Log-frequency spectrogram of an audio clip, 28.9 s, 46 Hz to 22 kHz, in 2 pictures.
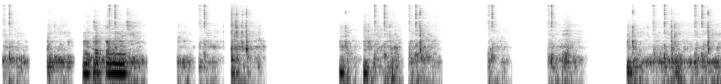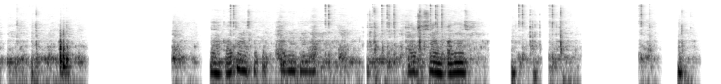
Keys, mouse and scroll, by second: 0.0 click, 1.8 2, 2.1 click, 3.3 x, 4.6 ctrl+z, 6.7 1, 7.1 2, 7.4 click, 9.7-12.4 drag, 12.4 1, 13.0 click, 13.8 shift+click, 14.9 j, 21.7 ctrl+r, 22.6 ctrl+r, 24.5 2, 24.7 click, 25.3 shift+click, 27.1 click, 27.9 1.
